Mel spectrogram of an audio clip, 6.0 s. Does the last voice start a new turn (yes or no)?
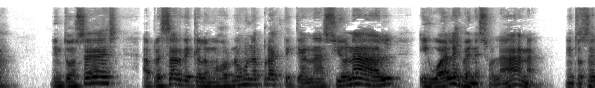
no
